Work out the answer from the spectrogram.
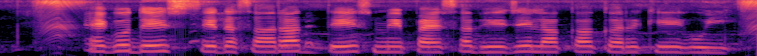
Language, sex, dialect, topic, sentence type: Bhojpuri, female, Western, banking, question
